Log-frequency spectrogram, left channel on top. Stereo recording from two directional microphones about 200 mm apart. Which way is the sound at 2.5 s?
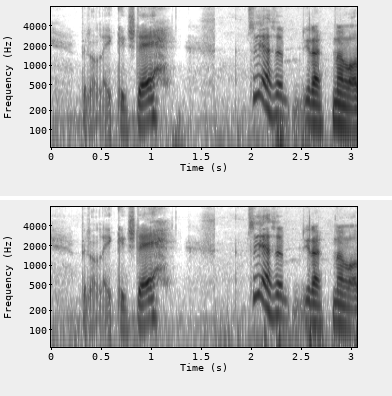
15° left (ahead or behind).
